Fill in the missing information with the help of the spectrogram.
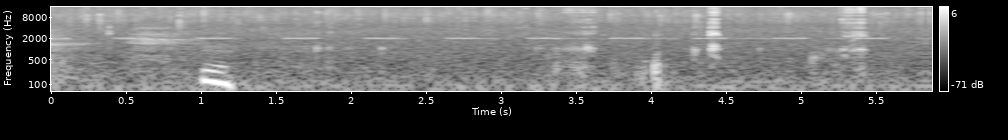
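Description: Steady rain hisses throughout, with scattered drips and patters. A thin, high chirp repeats at an even pace over it, and a single soft low thump comes early on. No voices.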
